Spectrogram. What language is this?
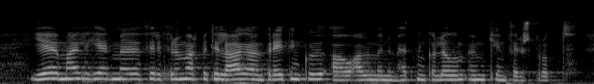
Icelandic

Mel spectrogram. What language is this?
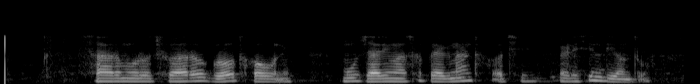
Odia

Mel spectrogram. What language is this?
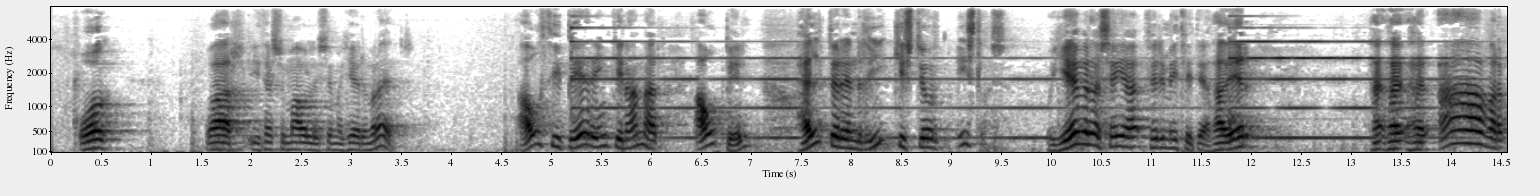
Icelandic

